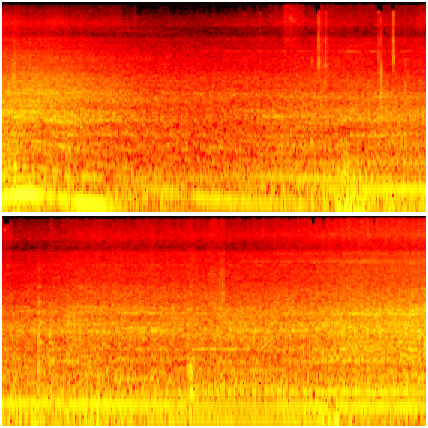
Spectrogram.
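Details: Chevy Trailblazer six-cylinder, intake piece off, just after fitting all six new coils and new spark plugs: catches quickly, revs up and settles to an even, steady idle with no miss or stumble; running smoothly.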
